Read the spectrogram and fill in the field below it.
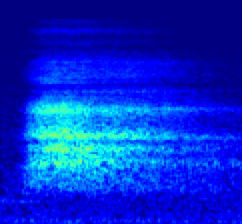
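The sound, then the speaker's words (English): A long, breathy exhale through the mouth, rushing softly and steadily before gradually fading, with no talking. “Exhale.”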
